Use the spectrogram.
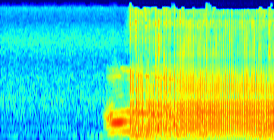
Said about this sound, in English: Did you hear that? I farted, and that is me releasing the energy, so the curse is activated.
